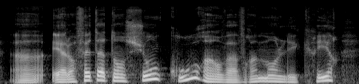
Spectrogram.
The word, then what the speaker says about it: cours: Et alors, faites attention, court, hein, on va vraiment l'écrire, C-O-U-R-S. Donc, S final qu'on ne prononce pas, mais il doit être là, d'accord ?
